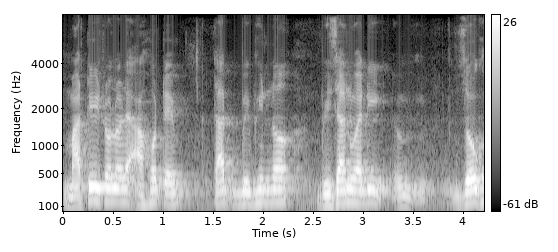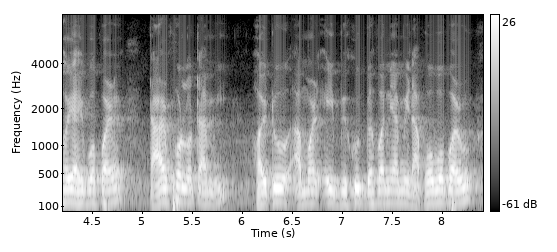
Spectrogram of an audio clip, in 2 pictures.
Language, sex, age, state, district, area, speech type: Assamese, male, 60+, Assam, Kamrup Metropolitan, urban, spontaneous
